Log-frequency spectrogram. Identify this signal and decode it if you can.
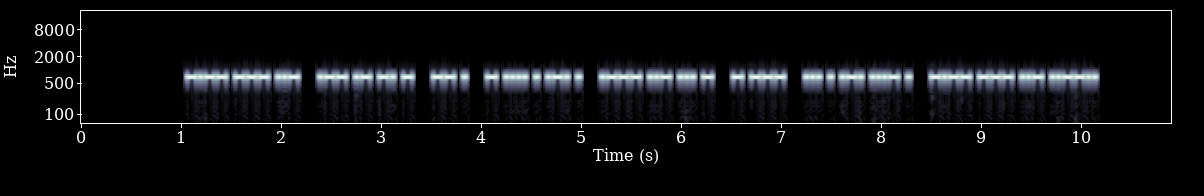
Morse code, heard as a keyed tone, about 37 wpm, 700 Hz. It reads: YOU WANT ME THERE JUST TO SERVE YOU?
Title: Sentences from Top 1000 Words - Review Part 2 - 40wpm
